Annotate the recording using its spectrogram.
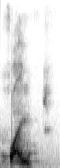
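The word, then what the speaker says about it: fight: एफ आई जी एचटी तो क्या हो गया फाइट फाइट मीस लड़ना ठीक है एट मीस आर्ट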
